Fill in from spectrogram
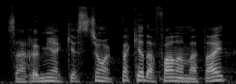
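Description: A man preaching a sermon with a Québécois accent, speaking to listeners directly and swinging between loud declarations and quiet asides. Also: on the high side, quick pace, creaky. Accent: Québécois French. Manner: conversational, addresses listeners directly.

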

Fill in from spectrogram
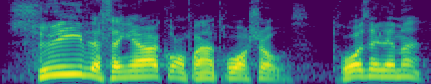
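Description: A middle-aged man preaching a sermon as pastor, in a Quebec French accent, lively and calling out to the congregation. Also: high-pitched, moderate pace.

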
